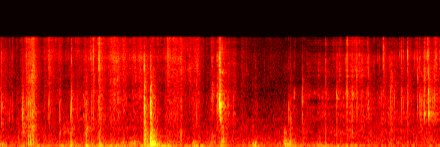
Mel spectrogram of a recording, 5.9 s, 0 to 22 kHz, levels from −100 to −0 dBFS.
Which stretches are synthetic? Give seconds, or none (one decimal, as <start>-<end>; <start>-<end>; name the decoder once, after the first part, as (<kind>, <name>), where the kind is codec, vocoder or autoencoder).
4.1-4.9 (codec, SNAC)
